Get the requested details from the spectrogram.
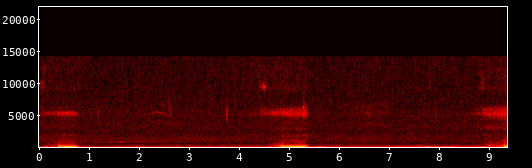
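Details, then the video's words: Asleep pug named Chichifo snores in three short, deep, rattling bursts spaced about four seconds apart, with soft breathing hiss between them and a quiet indoor background. "Chichifo roncando pug"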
